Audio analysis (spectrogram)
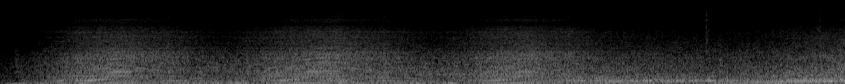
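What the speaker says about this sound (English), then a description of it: "Let's fire this up and see it roll." A 2023 Mercedes-Benz S 580 sedan running and pulling away, a steady low engine hum with mild rises in revs, heard fairly close and continuous without talk.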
